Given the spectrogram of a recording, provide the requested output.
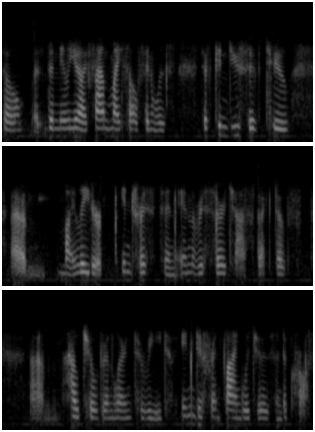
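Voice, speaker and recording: In a Canadian accent, a woman speaks at a moderate pace with a fairly low pitch and a monotone, flat intonation, leaving long, frequent pauses. Noticeable background noise is present. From Montreal, Quebec, Canada. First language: Czech. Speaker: psychology researcher and lecturer. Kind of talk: interview. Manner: halting, many fillers.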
